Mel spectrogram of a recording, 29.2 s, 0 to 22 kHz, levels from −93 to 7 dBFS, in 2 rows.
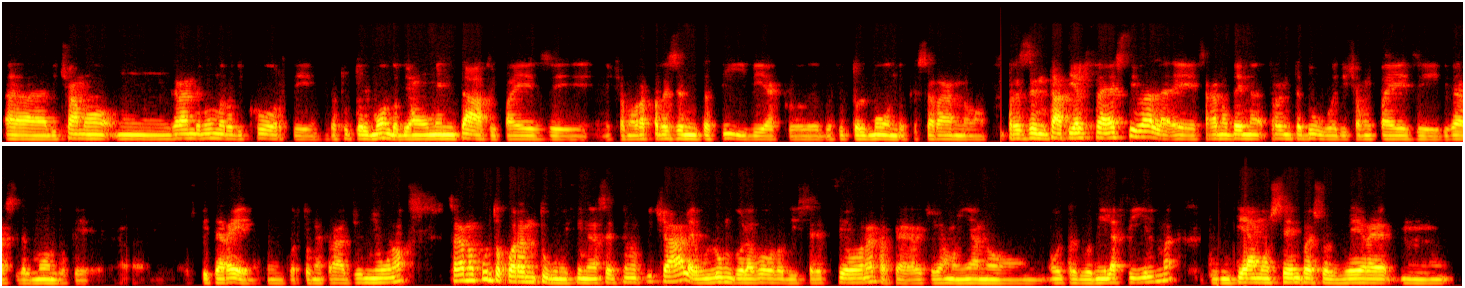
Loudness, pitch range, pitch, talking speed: -21 LUFS, 100-120 Hz, 110 Hz, 140 wpm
